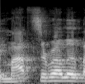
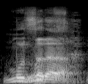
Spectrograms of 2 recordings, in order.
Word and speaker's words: mozzarella: We're pronouncing this shit wrong, because we say mozzarella like Americans do, but apparently it's mozzarella. I didn't hear the Z when they pronounced it.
